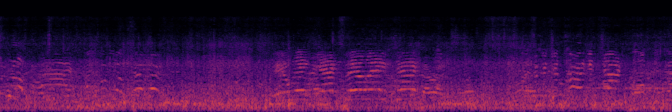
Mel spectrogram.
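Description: Several people's voices calling and shouting, not close to the microphone, in bursts over a steady outdoor noise haze, with wind on the microphone.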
